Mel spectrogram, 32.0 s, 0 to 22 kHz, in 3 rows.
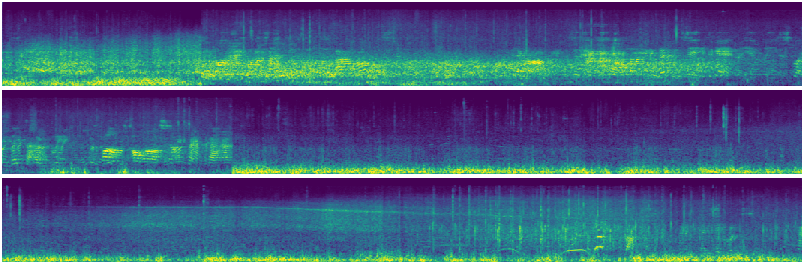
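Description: Boeing F/A-18C Hornet's twin General Electric F404 turbofans running hard in a display pass. About halfway the sound changes abruptly to a low jet rumble as the Hornet comes in to land, with a high engine whine falling in pitch near the end.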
